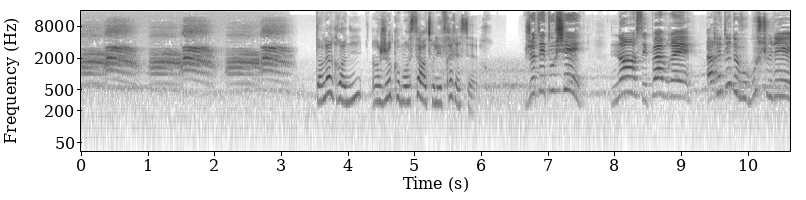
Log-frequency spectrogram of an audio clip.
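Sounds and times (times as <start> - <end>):
crow cawing harshly: 0.0 - 3.3
speech: 3.5 - 10.6.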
